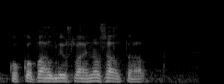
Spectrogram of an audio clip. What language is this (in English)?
Finnish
